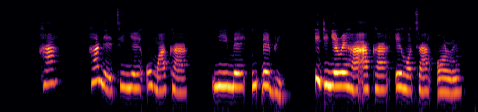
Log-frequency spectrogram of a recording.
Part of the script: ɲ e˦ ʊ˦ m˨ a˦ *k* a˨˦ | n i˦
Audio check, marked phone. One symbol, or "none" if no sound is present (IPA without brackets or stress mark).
k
